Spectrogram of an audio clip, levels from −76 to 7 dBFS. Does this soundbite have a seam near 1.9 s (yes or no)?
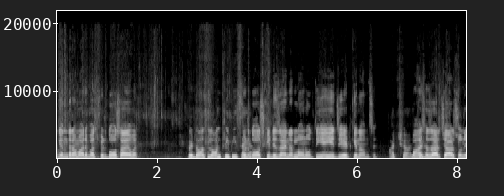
no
